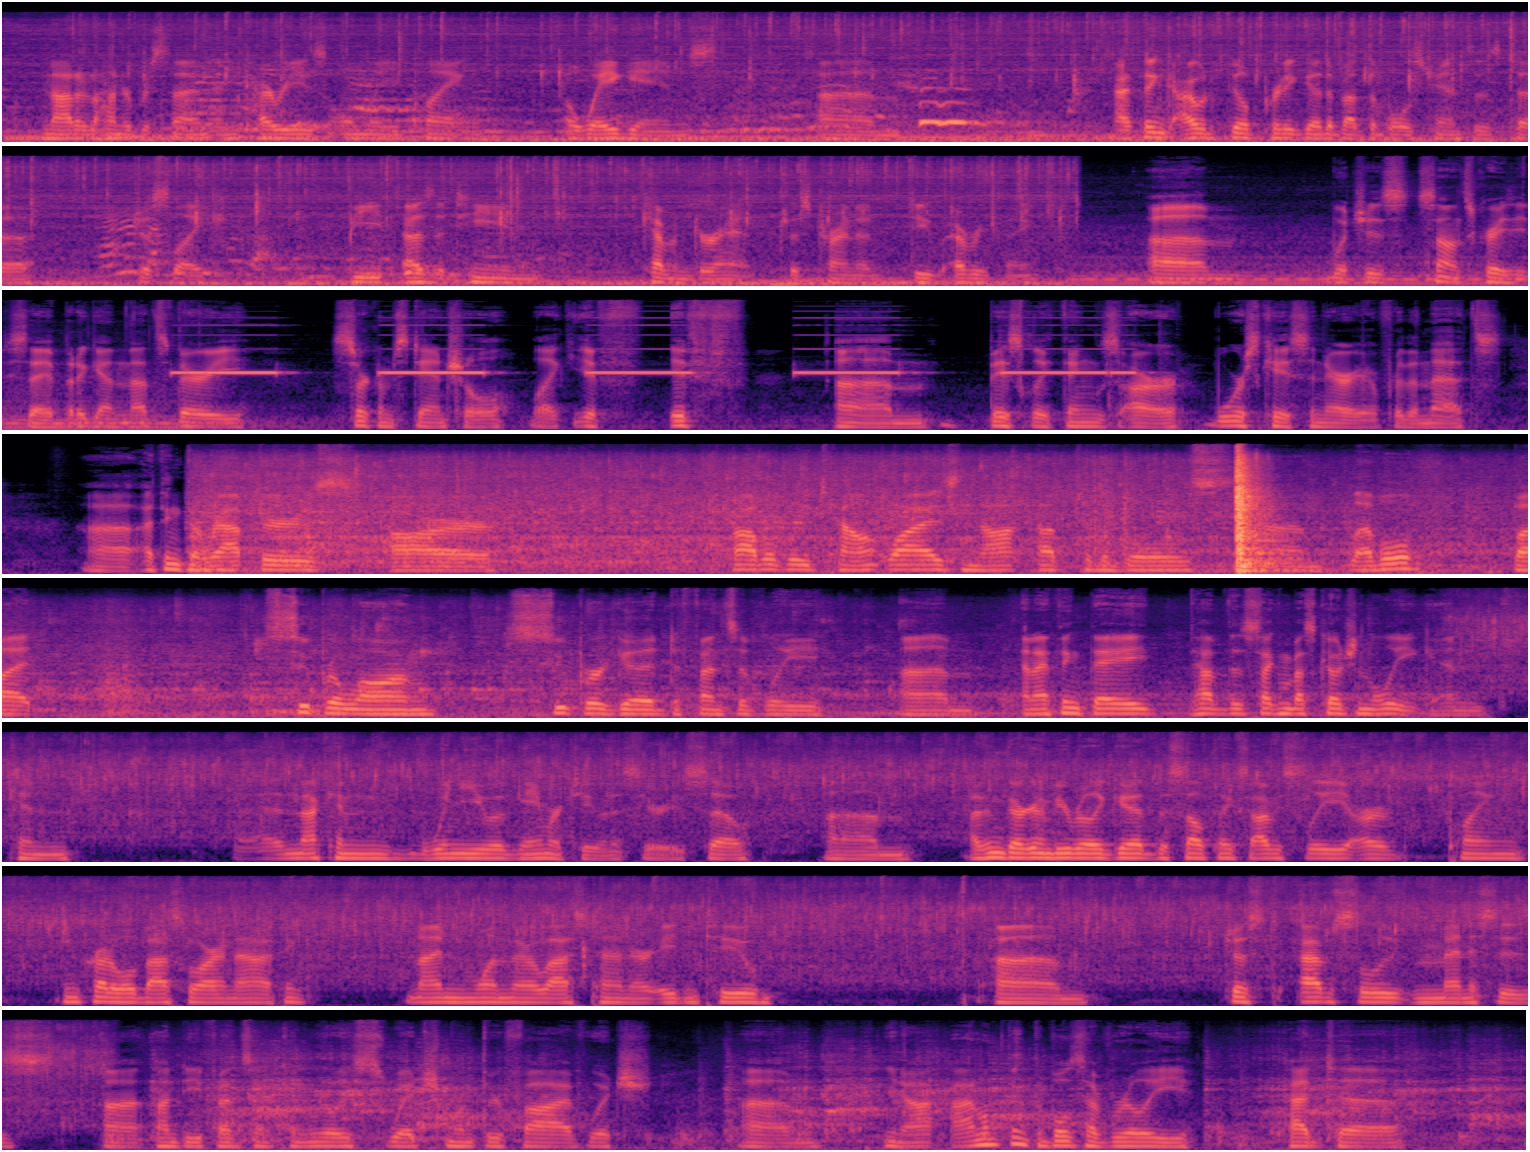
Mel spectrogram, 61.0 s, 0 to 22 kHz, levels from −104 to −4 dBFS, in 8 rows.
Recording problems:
household noises; very loud; throughout; 1 dB above the speech

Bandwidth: 16 kHz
